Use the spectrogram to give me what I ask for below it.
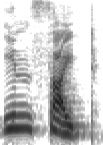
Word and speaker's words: incite: उसके बाद देखेंगे INCITE इनसाइट, क्या पढ़ेंगे, देखिए CITE को टाइट आइट करेंगे,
